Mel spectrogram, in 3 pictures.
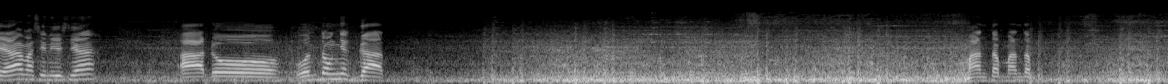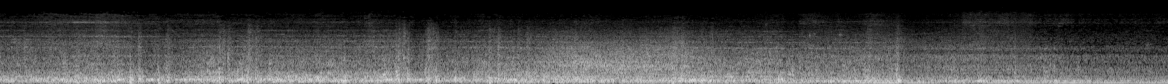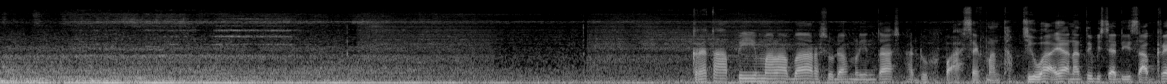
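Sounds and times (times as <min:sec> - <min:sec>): train wheels clattering on rails: 0:04.7 - 0:28.4
high wheel squeal: 0:11.6 - 0:13.4, 0:24.2 - 0:31.6.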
